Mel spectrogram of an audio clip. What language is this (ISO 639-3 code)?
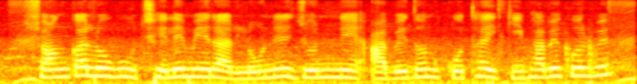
ben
